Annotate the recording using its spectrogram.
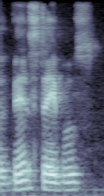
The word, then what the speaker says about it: Vince Staples: And I think it was it Vince Staples? Vic Staples? I can't never say his name right. – Yeah, Vince Staples.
